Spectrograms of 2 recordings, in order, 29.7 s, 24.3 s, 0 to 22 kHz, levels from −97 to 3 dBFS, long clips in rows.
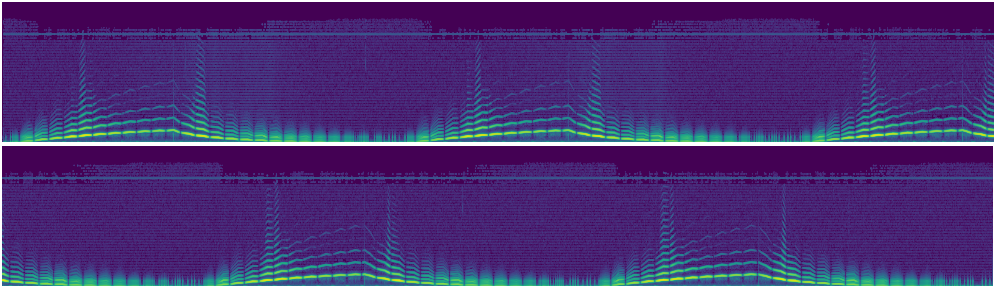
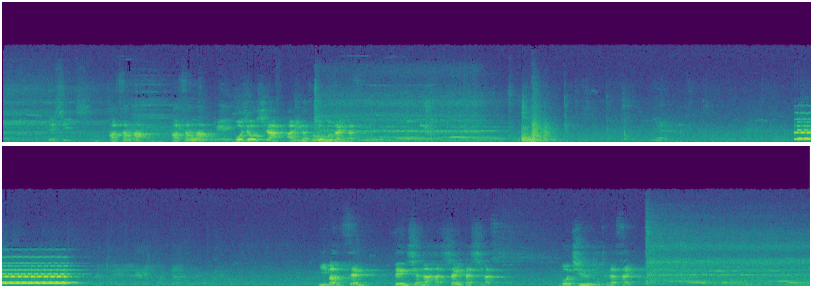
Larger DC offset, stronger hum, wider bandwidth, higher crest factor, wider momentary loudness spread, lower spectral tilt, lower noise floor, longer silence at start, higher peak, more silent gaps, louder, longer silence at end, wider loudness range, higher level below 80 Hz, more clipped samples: second, under 0.1% vs 0.1%; neither; second, 7 kHz vs 15 kHz; about the same, 16 dB vs 20 dB; about the same, 21 LU vs 23 LU; first, -6 dB/octave vs -3.5 dB/octave; about the same, -41 dBFS vs -39 dBFS; first, 0.2 s vs 0 s; about the same, 0 dBFS vs 0 dBFS; neither; first, -13 LUFS vs -18 LUFS; first, 0.7 s vs 0 s; about the same, 11 LU vs 13 LU; first, -44 dBFS vs -66 dBFS; neither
